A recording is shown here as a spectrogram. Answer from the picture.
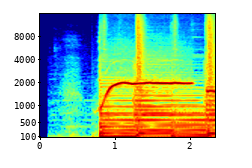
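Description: Intro music that starts under a second in: a whistled melody slides up to one long high note over strummed acoustic guitar, about two strums a second.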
